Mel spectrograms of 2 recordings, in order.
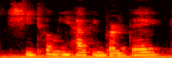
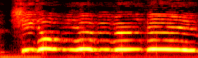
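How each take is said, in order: First: Said in the usual way. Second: Much higher and louder, squealing with joy; excited shriek. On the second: Retold or imitated. Teen fan screaming that Drea Michelle wished her happy birthday, excited shriek. Reliving idol's birthday wish.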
